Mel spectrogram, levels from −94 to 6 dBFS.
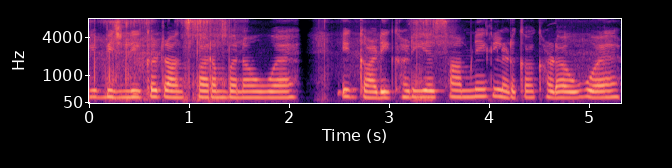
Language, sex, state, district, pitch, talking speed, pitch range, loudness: Hindi, female, Haryana, Jhajjar, 220 Hz, 200 wpm, 215-230 Hz, -16 LUFS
